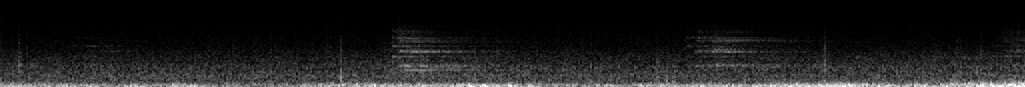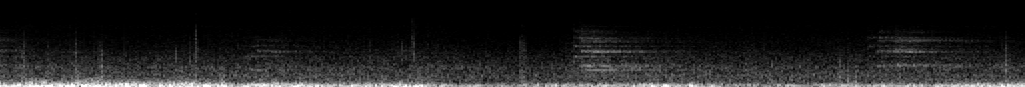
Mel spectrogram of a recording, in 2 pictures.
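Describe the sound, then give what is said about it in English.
A flag flaps in the wind outdoors on a field, steady low wind rumble broken by a few brief, papery flutter bursts at irregular intervals. “That's the sound of the flag blowing in the background.”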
